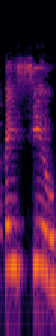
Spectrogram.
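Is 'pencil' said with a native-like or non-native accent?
non-native. Pencil is said with a non-native accent. The speaker gives a weaker impression. The speaker calls it wrong. "quando você não fala pencil"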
